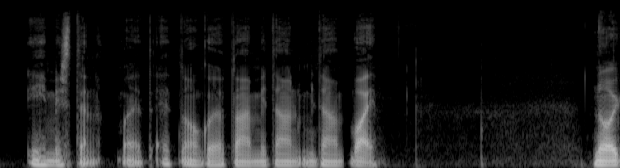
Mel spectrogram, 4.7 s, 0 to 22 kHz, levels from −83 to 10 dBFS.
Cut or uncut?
cut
